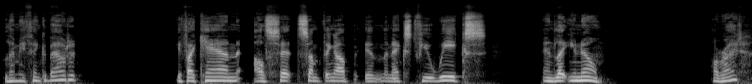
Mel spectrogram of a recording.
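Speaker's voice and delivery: holding emotion back; choked up, understated. A narrator's reading. Len answering his mother with throat closed up, choked. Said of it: "fought to get words past the constriction".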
